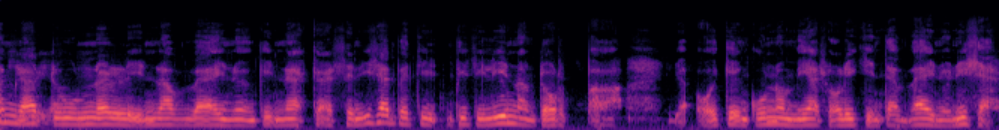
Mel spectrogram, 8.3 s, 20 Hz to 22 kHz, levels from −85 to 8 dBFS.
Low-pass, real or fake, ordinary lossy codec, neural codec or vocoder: 19.8 kHz; real; none; none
